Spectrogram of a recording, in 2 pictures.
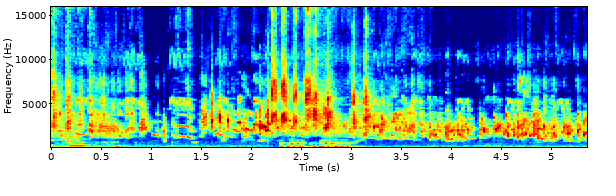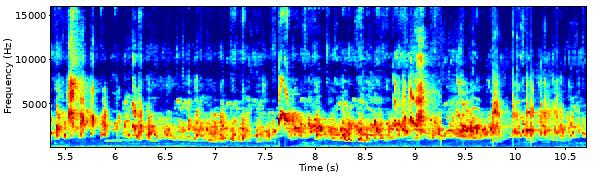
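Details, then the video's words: Budgies in the afternoon giving a steady, bubbling warble of high chirps, whistles and scratchy notes from several birds, with a short low thump near the start. "Budgie Afternoon Whistles"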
